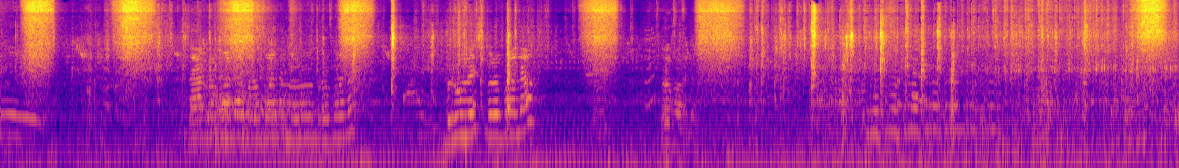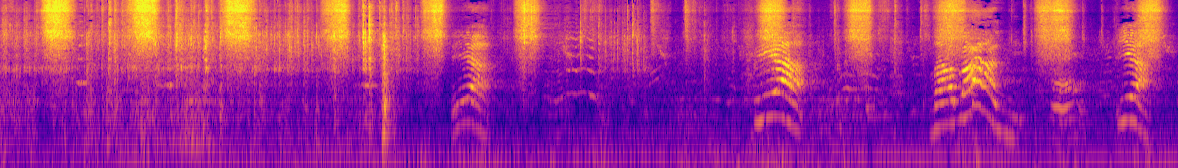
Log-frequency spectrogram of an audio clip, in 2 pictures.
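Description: Handmade straw broom sweeping a concrete floor, one swish about every second. A young child's voice calls and squeals in between, most of all in the last few seconds.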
